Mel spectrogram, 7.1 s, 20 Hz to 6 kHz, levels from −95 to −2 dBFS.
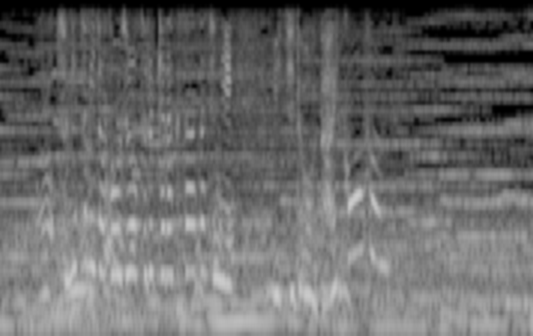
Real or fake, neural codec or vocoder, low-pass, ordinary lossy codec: real; none; 5.4 kHz; none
